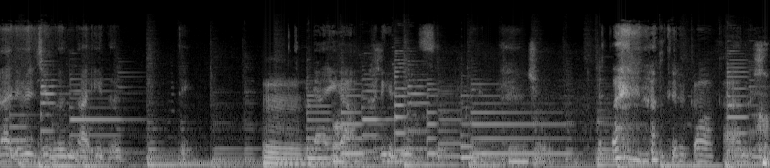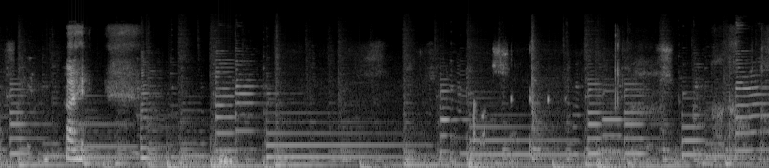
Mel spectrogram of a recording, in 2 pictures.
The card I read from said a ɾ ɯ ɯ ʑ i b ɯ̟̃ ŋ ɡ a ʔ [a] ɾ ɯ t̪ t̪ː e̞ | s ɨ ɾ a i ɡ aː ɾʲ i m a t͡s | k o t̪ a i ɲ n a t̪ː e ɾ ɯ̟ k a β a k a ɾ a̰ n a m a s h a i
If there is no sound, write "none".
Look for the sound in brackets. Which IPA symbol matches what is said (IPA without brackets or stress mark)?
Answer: i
